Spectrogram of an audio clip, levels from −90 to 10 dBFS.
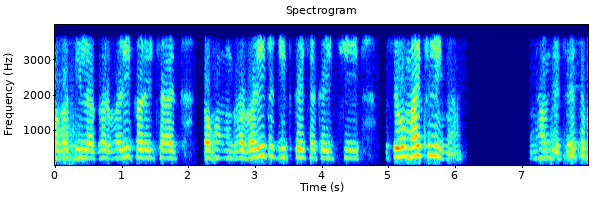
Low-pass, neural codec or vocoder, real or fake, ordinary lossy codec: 3.6 kHz; vocoder, 24 kHz, 100 mel bands, Vocos; fake; none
